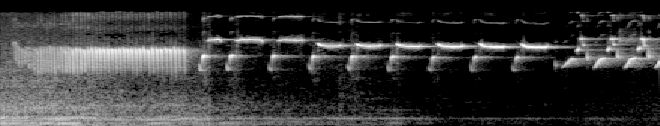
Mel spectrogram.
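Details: Belgian canary singing very loudly: a buzzy, rapid trill for about a second and a half, then a run of sharp rising chirps repeated about three times a second, each with a bright ringing edge.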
